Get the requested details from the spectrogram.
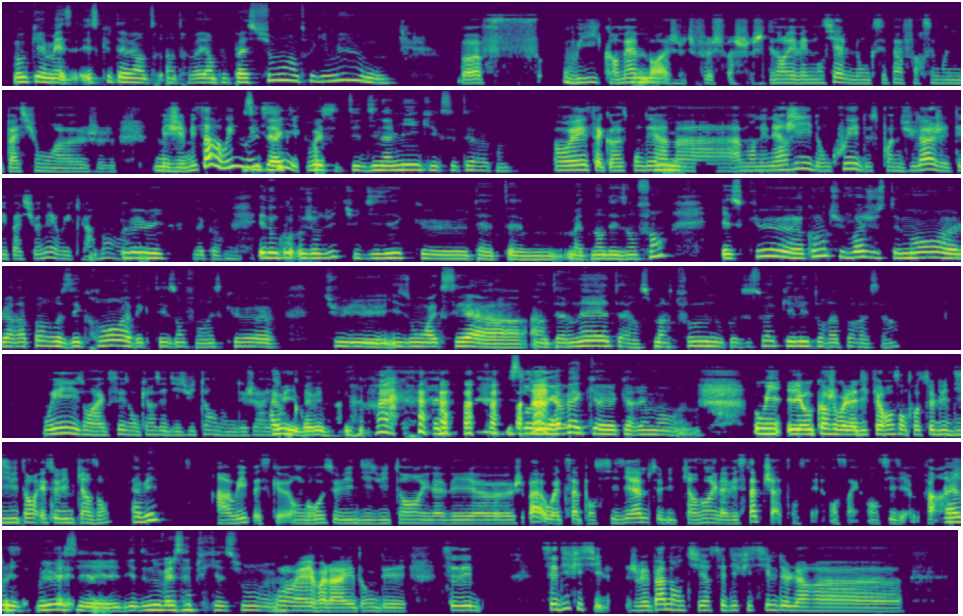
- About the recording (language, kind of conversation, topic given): French, podcast, Quelles habitudes numériques t’aident à déconnecter ?
- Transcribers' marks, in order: blowing; tapping; other background noise; stressed: "j'aimais ça"; chuckle; laughing while speaking: "ouais"; laugh; stressed: "Snapchat"; unintelligible speech; laughing while speaking: "applications"; drawn out: "heu"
